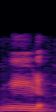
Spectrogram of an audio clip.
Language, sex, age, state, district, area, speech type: Marathi, female, 60+, Maharashtra, Nagpur, urban, read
